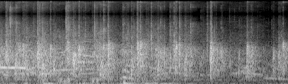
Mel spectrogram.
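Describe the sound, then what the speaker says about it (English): Workshop audience applauds in a lively, fairly close round of clapping with distinct individual claps, continuing steadily for a few seconds. "you need to give yourself a round of applause"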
